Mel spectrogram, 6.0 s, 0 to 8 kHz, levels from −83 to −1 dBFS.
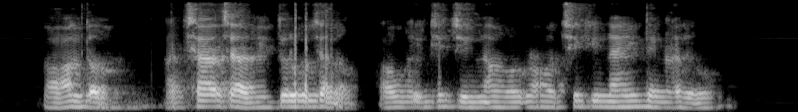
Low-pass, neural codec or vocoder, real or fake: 7.2 kHz; vocoder, 22.05 kHz, 80 mel bands, HiFi-GAN; fake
